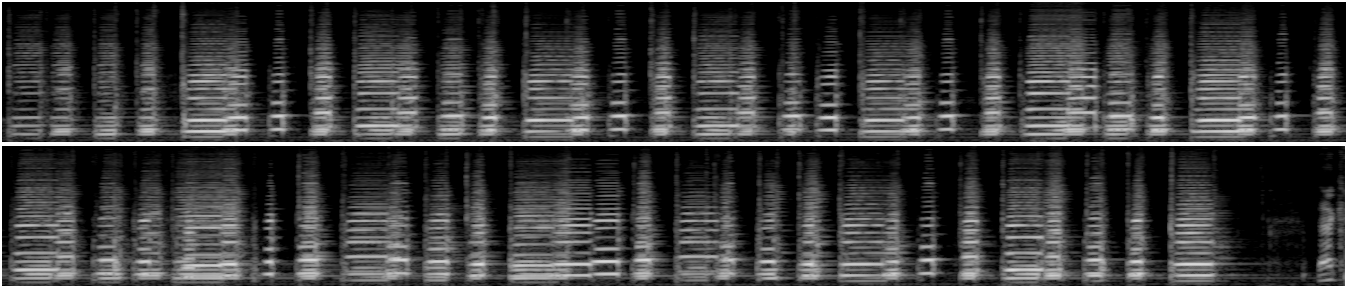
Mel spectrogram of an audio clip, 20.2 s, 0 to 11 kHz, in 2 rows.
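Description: Piano accordion playing a C minor bolero (rumba) pattern: left-hand bass notes and chords with a right-hand scale line, every note short and detached, stopping about 19 seconds in.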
